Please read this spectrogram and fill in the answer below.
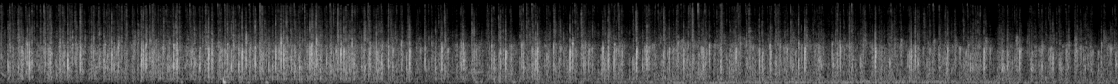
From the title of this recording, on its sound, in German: Aufzeichnung einer Kundgebung am 14. September 2022 in Wien 2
